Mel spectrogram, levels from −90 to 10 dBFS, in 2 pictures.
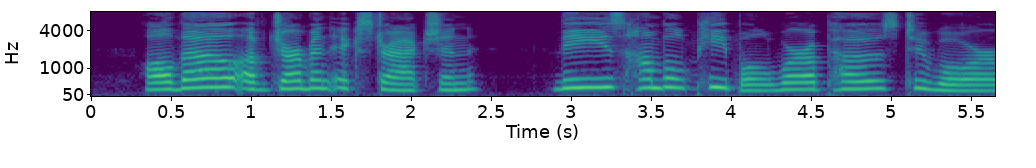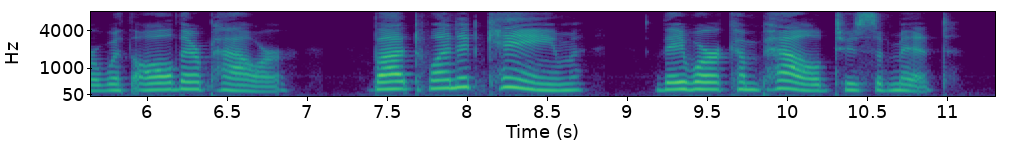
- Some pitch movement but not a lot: Yes, average, 4.1 semitones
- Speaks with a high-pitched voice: Yes, very high, 250 Hz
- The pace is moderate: No, slow, 125 wpm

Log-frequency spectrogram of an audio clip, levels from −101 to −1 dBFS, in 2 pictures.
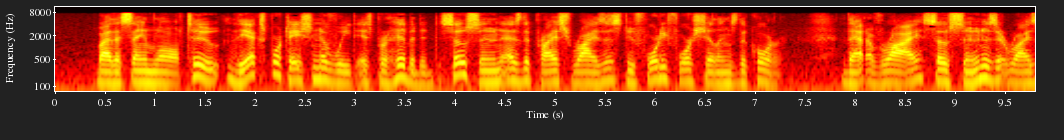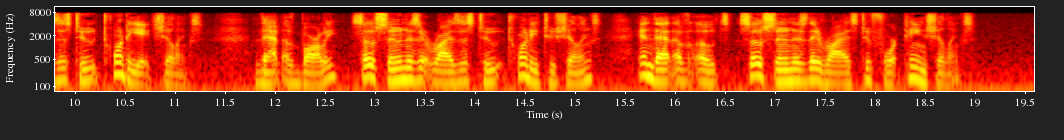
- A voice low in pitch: Yes, low, 130 Hz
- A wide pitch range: No, average, 3.5 semitones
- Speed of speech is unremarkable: Yes, average, 180 wpm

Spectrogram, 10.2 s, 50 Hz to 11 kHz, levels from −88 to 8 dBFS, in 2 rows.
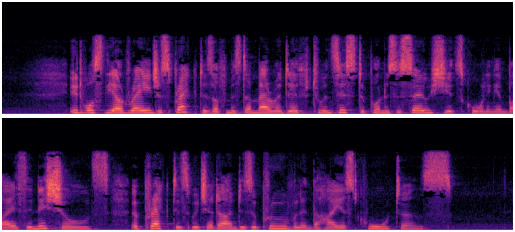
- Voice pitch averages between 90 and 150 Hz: No, high, 190 Hz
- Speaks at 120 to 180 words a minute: Yes, average, 165 wpm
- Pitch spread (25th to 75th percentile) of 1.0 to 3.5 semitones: Yes, narrow, 2.5 semitones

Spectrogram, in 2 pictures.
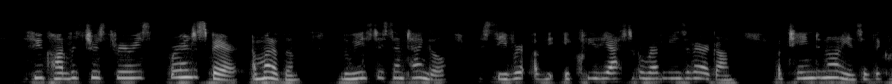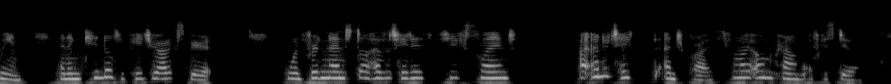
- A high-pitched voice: Yes, very high, 280 Hz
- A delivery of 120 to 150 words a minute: No, average, 170 wpm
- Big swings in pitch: No, average, 2.9 semitones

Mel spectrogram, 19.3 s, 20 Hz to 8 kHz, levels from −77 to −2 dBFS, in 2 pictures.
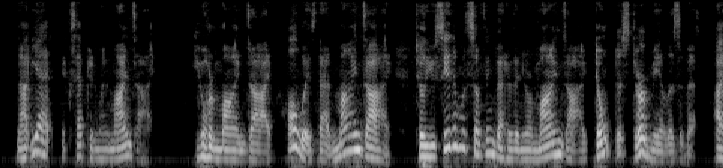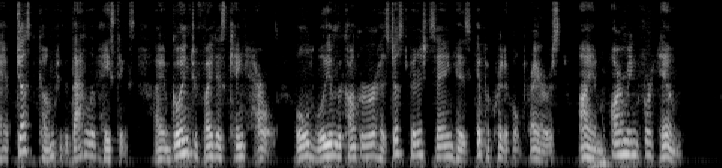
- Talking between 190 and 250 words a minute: Yes, average, 195 wpm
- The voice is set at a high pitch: No, medium, 150 Hz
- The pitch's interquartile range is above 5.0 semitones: Yes, wide, 5.5 semitones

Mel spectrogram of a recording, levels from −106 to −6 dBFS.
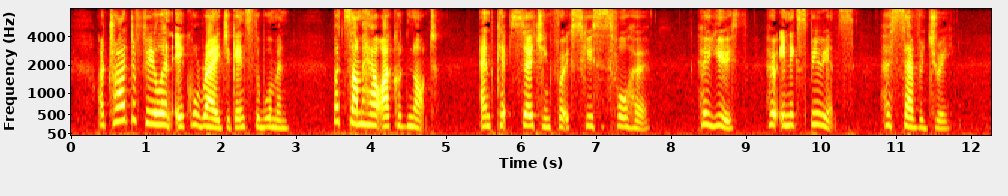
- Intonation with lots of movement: No, average, 4.5 semitones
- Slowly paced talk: Yes, slow, 130 wpm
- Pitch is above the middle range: Yes, high, 230 Hz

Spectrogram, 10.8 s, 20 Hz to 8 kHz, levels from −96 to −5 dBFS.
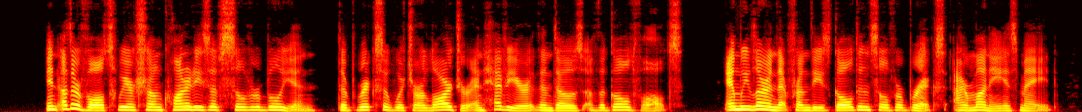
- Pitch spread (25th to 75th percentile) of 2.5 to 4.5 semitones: Yes, average, 2.9 semitones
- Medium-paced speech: No, fast, 210 wpm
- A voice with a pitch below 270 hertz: Yes, high, 190 Hz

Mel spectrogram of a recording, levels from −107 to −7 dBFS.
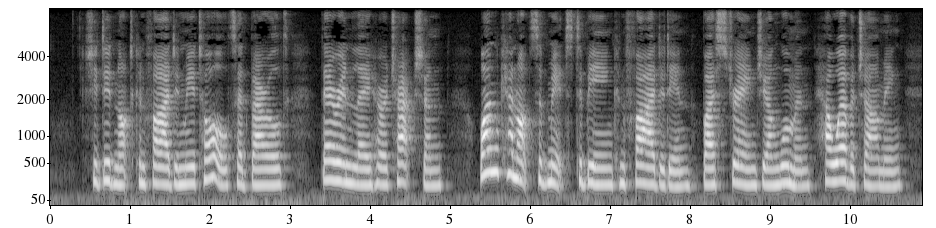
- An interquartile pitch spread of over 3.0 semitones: No, average, 2.7 semitones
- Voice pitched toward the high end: Yes, high, 215 Hz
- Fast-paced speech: No, average, 155 wpm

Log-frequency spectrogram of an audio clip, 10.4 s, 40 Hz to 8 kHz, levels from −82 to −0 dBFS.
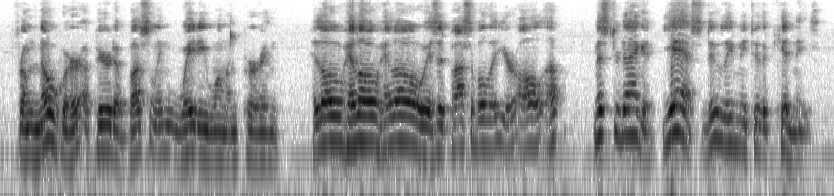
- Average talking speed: Yes, average, 155 wpm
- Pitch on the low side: No, medium, 150 Hz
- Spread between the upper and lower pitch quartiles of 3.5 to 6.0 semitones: Yes, average, 5.1 semitones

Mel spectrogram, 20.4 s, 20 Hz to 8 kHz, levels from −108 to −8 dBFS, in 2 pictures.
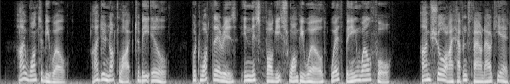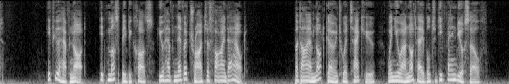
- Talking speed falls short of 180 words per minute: No, average, 185 wpm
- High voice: No, medium, 140 Hz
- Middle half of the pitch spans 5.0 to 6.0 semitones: Yes, wide, 5.6 semitones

